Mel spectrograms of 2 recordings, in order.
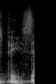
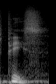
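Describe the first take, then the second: First: A very soft, low peace; hushed peace. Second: Soft peace. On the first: Jesus greeting his frightened disciples, hushed and soft. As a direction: breathe it out gently, much quieter. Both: Pretend. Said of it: "He says".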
